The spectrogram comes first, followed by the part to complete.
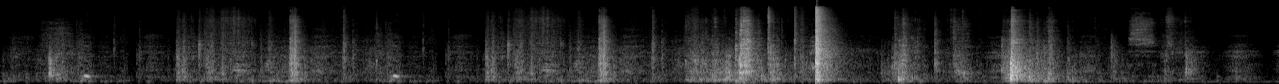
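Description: Handheld-camera handling noise from hurried movement: irregular knocks, thumps and rustling of clothing, with the sharpest knock about eight seconds in.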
